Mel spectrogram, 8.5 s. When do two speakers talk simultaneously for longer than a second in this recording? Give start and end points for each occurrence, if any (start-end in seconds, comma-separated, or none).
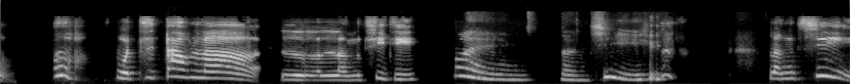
none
